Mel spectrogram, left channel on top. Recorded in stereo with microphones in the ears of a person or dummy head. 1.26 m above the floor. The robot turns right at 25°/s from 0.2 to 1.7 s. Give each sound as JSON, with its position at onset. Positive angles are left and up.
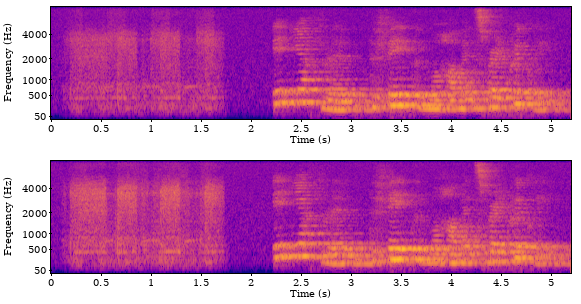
{"t": 2.2, "sound": "a woman speaking", "side_deg": 5, "distance_m": 1.7}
